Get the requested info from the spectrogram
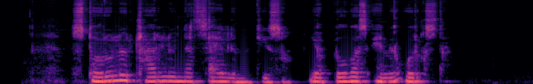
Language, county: Lithuanian, Marijampolė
